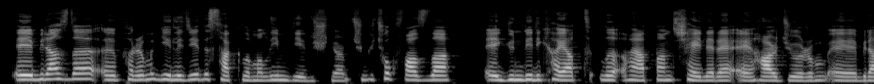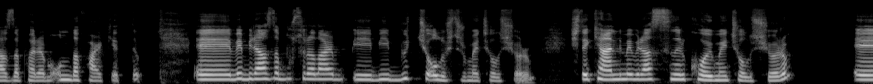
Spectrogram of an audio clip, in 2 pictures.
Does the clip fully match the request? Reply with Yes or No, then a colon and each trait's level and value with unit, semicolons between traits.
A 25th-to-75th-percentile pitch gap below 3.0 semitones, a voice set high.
No: average, 3.6 semitones; high, 210 Hz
